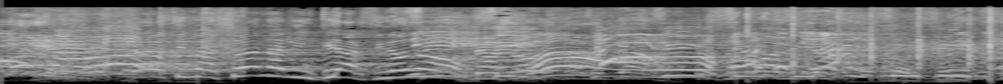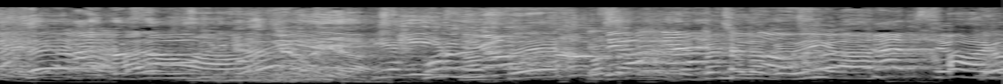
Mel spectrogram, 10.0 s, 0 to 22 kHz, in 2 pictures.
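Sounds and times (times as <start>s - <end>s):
people chattering excitedly: 0.0s - 10.0s.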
